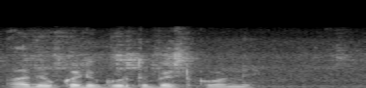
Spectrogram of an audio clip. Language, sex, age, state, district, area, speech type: Telugu, male, 18-30, Telangana, Peddapalli, rural, spontaneous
